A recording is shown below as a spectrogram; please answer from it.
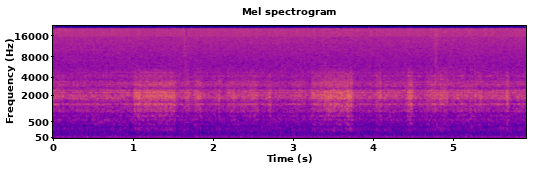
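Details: Stromberg Carlson Model 515 radio on shortwave around 12 MHz, during paper/wax capacitor replacement: slow irregular chugging swells about every two seconds over hiss, unaffected by supply voltage; source (radio or antenna) not yet known.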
